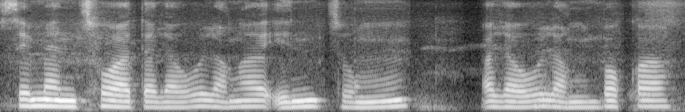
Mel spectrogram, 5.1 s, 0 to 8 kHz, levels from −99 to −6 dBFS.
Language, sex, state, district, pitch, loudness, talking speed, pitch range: Mizo, female, Mizoram, Aizawl, 155 Hz, -17 LUFS, 150 wpm, 145-160 Hz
